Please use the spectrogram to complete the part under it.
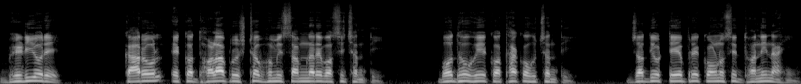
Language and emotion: Odia, neutral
